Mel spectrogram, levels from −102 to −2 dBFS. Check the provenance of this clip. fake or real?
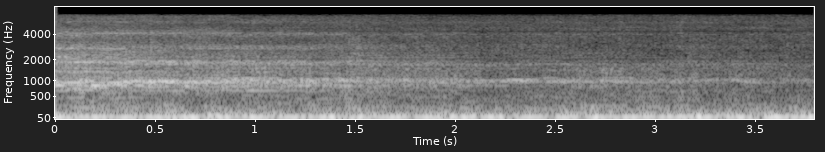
fake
